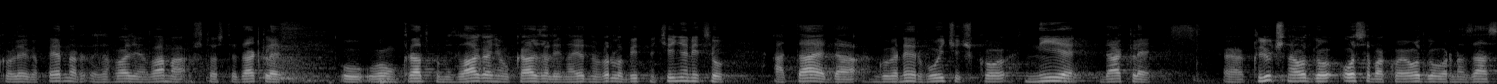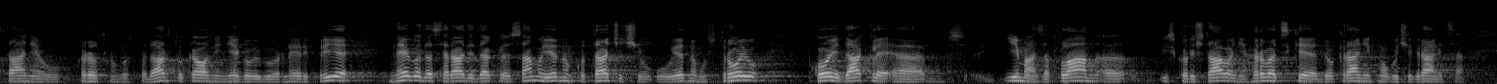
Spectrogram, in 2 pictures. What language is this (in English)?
Croatian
